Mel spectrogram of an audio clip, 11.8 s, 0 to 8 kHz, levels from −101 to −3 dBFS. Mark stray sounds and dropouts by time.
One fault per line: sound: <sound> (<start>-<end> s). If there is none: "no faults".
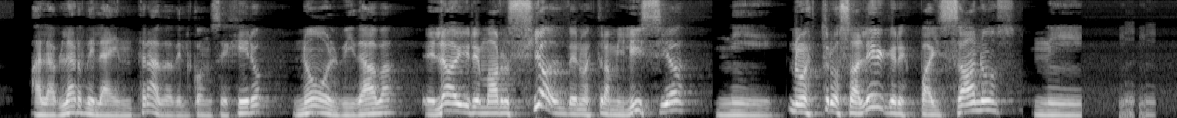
sound: laugh (11.2-11.6 s)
